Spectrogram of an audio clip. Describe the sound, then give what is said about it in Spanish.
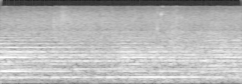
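Church bells of the Saint-Sulpice church in Paris ring in the background, their overlapping tones blending into a steady, sustained hum with no clear individual strikes. The sound is moderately loud, and no one speaks. “Y las campanas que se oyen de fondo son las de la iglesia del Santo Suplicio, San Suplicio”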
